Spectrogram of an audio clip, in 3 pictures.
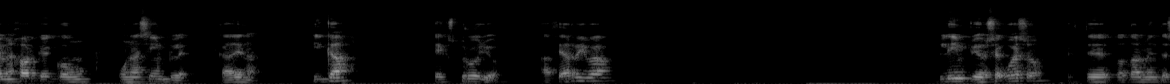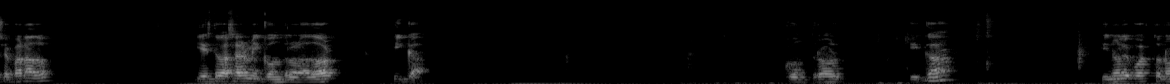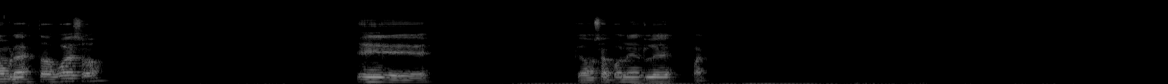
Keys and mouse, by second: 0.2-1.7 shift+middle drag, 0.7 Tab, 1.7 right click, 3.1 e, 5.7 click, 6.0-9.2 right drag, 9.2 alt+p, 10.3 g, 13.0-22.8 shift+middle drag, 22.8 right click, 23.2-35.0 shift+middle drag.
